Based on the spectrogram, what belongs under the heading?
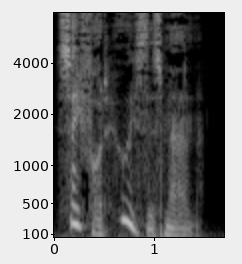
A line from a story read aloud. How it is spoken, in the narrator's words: said Trillian shakily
